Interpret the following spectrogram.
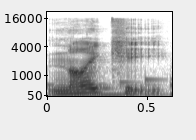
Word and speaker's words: Nike: Surprisingly, Philip Knight returned the letter having circled on Nike, bringing to an end the debate, and thus it's become official that Nike rhymes with spiky.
